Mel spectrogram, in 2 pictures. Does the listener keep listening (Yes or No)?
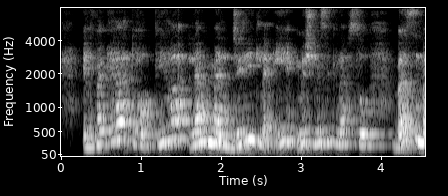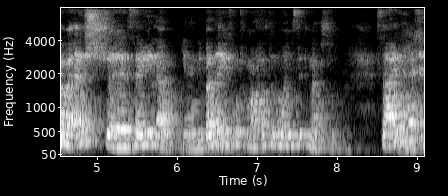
Yes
